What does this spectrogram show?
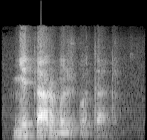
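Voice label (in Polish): "tarmosec", Kurpie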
